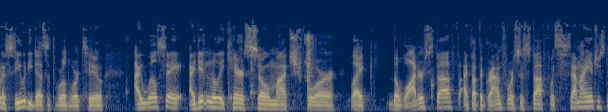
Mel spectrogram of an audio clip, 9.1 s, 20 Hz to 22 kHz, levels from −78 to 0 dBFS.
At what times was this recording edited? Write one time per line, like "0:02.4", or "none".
0:01.9
0:05.2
